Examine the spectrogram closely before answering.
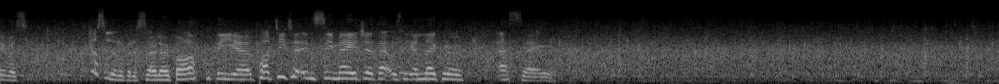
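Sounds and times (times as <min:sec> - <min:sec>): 
speech: 0:00.1 - 0:05.8
concert hall audience applause: 0:04.4 - 0:09.9.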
